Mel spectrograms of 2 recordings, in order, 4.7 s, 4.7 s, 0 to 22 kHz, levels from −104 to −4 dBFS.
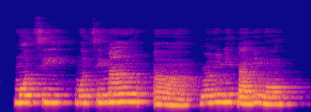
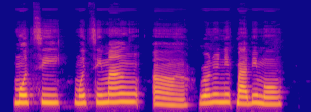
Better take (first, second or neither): second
